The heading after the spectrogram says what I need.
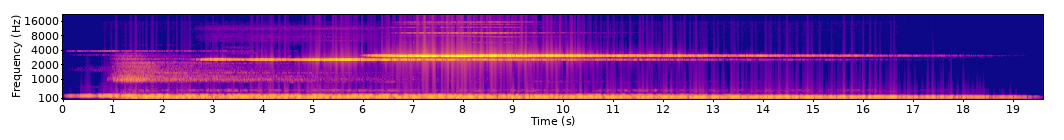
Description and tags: a synthetic whistle in the dark.
abstract, effect, electronic, sci-fi, sfx, sound-effect, soundeffect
